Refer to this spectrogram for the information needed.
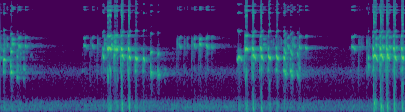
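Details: Eagles calling in three bursts of high, piercing chittering notes, each burst a fast run of sharp yelps that slide down in pitch, with short quiet gaps between bursts and a faint low hum underneath.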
